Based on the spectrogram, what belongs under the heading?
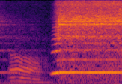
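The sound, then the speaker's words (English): A brief voice gives way to a loud steam whistle that bursts in abruptly, blowing a steady, shrill tone wrapped in heavy hiss and holding without a break. “I don't control the buzzer. No, we don't control the whistle, Australia.”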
